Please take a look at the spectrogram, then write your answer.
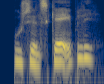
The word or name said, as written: uselskabelig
